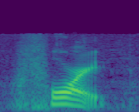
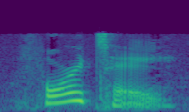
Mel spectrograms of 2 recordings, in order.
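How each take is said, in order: First: The word is said with one syllable. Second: The word is said with two syllables. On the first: It means the strongest part of a blade. "Next pronunciation is simply fort" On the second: It means one's strong point. "the first pronunciation is forte"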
